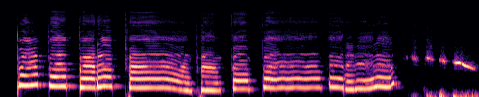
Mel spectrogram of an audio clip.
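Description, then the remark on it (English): A voice whistles a short, bouncy TV theme song melody in clear sustained notes, then finishes with a brief high whistle that slides downward. Fairly loud, with no other sounds around it. “Like a little whistle?”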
